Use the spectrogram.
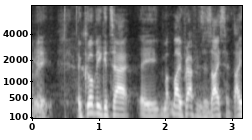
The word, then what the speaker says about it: Qatar: It's Qatar. It's Qatar.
